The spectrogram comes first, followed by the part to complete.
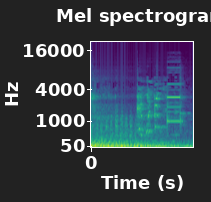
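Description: A deep, loud bass rumble that fades slowly, with a short electronic beep about a second and a half in.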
